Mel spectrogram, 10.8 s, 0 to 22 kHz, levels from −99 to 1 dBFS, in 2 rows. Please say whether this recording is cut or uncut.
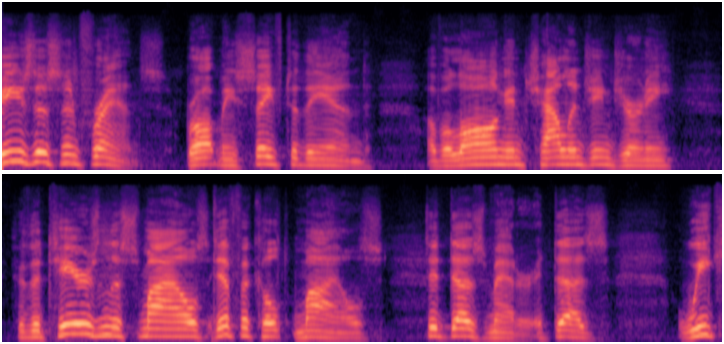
cut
